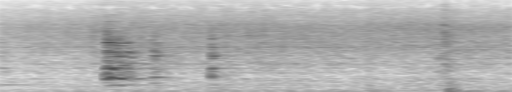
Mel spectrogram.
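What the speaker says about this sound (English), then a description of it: "I'm going to start just by melting a little bit of butter" Butter melting on a skillet gives off a soft, steady sizzle with a few faint stirring clicks, close by and quiet, with no voices.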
